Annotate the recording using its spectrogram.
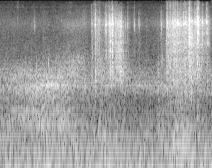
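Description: Faint steady low hum, with two short soft scraping rustles, about two seconds in and near the end.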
